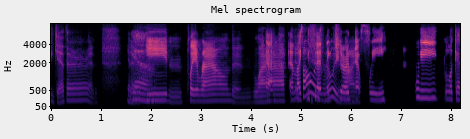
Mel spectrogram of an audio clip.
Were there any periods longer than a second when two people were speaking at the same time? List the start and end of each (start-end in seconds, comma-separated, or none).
4.3-6.4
